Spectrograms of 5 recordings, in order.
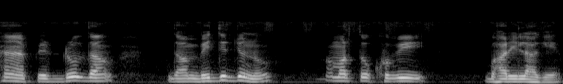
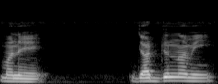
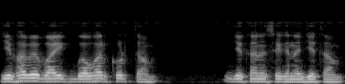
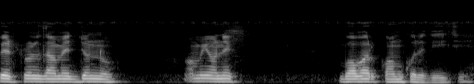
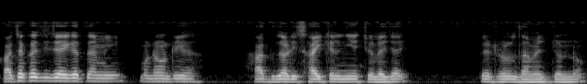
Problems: none marked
